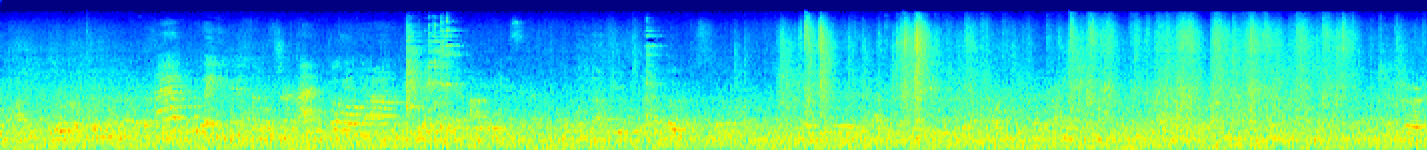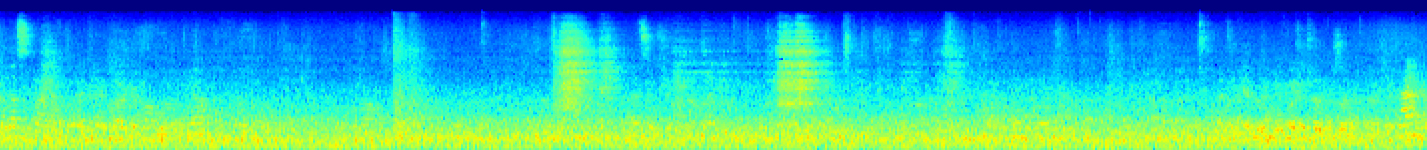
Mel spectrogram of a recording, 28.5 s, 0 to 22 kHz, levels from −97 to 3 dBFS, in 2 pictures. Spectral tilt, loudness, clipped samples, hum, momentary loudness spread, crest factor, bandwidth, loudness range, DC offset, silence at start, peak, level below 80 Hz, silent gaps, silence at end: -4.5 dB/octave; -32 LUFS; under 0.1%; none; 6 LU; 20 dB; 16.5 kHz; 3 LU; under 0.1%; 0 s; -12 dBFS; -46 dBFS; none; 0 s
